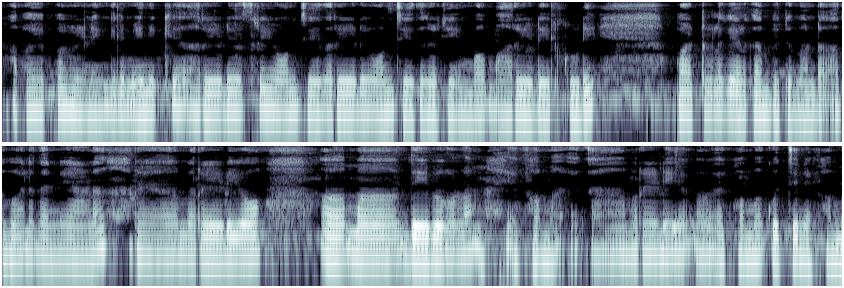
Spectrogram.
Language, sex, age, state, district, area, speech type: Malayalam, female, 45-60, Kerala, Idukki, rural, spontaneous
